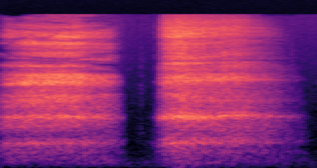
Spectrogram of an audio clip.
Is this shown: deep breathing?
yes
